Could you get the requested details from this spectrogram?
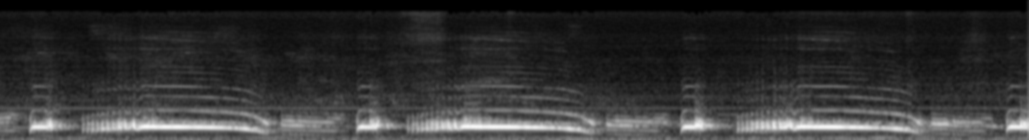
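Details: Young albino Barbary dove singing in the pelung style: three long, mellow, low cooing phrases, each opening with a short note and then swelling into a drawn-out tone that falls away at the end, repeated about every three seconds.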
